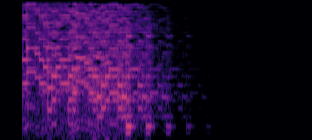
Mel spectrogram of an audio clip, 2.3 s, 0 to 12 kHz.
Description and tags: Retro Game Sounds SFX 80
retro, shoot, pickup, game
